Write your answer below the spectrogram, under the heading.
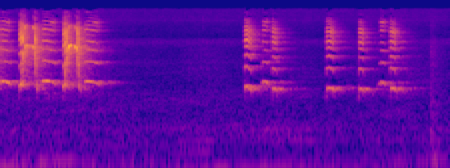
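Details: Ferret leaping playfully like a dog indoors, giving two loud squeaks, a pause, then a quicker cluster of sharper squeaks near the end.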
